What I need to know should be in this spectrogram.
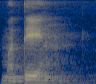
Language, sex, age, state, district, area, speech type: Manipuri, male, 30-45, Manipur, Thoubal, rural, read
